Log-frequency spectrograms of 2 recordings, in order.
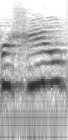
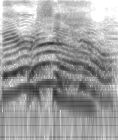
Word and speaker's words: Baruchel: James Brashiel, Brashiel? I don't know how to say it. The How to Train Your Dragons guy? Yeah, exactly. Oh, Baruchel.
